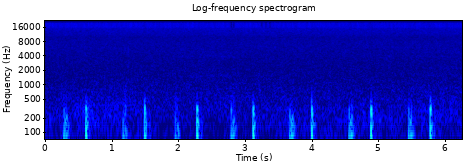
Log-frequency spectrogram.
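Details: Silent ASMR recording of a male's continuous heart sounds: soft, steady lub-dub at about 68 beats a minute over a faint hum, no extra sounds between beats; normal heart sounds.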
